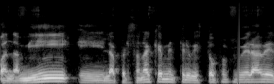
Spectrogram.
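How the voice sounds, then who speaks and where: In a dry, close sound with no echo, a man with a fairly low pitch talks at a fairly quick pace with ordinary pitch variation. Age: 60s. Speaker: retired engineer, helpline volunteer. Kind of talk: interview. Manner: animated; halting, many fillers.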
